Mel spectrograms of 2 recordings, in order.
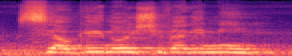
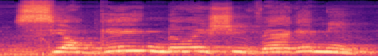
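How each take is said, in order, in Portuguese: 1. É lida em ritmo normal de leitura. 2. É lida devagar, demorando-se em cada palavra.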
